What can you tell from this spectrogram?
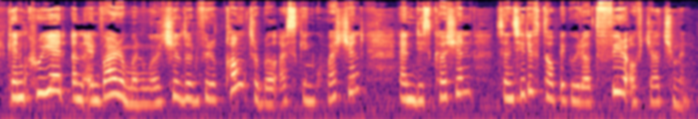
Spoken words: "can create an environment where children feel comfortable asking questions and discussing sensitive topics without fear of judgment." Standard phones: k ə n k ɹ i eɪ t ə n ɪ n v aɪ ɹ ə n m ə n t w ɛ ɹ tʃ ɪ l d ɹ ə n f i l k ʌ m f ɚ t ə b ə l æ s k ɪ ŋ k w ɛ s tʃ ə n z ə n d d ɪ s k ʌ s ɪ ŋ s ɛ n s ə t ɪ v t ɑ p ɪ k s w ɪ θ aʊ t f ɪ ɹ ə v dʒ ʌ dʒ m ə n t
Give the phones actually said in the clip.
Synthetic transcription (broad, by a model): k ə n k ɹ i eɪ t ə n ɪ n v aɪ ɹ ə n m ə n t w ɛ tʃ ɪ l d ɹ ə n f i l k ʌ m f t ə b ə l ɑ s k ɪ ŋ k w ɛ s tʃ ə n ə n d d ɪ s k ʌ ʃ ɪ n s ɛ n s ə t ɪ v t ɑ p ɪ k w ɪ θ aʊ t f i ɹ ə f dʒ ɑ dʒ m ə n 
